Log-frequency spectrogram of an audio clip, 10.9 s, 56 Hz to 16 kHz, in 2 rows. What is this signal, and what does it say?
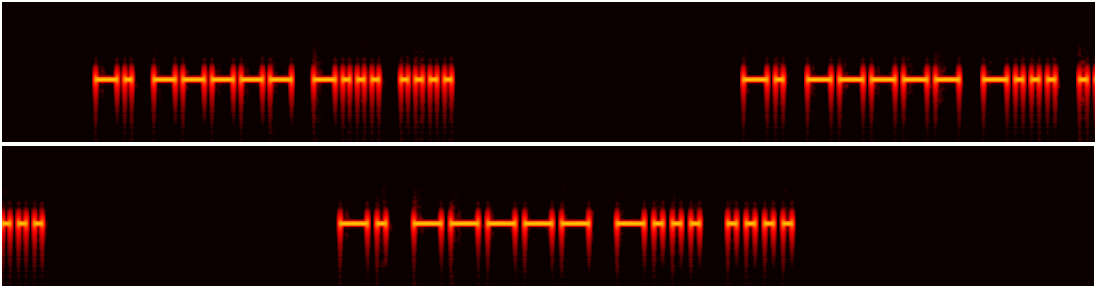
Morse code, heard as a keyed tone, about 32 wpm, 700 Hz. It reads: N0BH N0BH N0BH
